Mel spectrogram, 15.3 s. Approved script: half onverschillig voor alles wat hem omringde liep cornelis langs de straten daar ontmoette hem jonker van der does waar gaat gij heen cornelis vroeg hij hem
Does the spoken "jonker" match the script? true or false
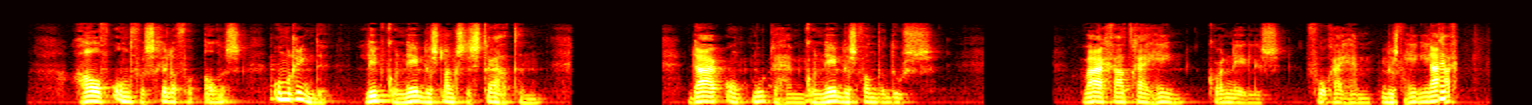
false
